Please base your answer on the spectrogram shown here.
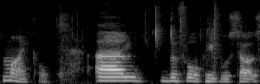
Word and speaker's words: Michael: I do know how to say his name, it's Michael.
